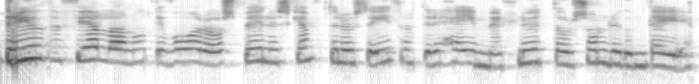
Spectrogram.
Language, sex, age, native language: Icelandic, female, 18-19, Icelandic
